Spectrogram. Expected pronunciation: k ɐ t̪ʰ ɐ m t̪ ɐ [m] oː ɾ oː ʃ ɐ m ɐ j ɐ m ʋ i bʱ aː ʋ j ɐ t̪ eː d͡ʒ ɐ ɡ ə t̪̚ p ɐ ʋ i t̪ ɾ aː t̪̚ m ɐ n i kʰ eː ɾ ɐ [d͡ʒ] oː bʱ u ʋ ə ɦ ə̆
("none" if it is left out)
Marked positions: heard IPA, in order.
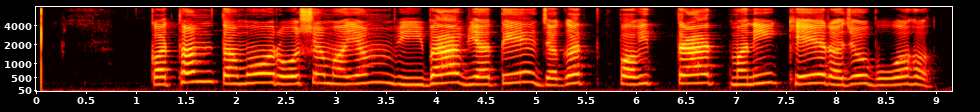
m, d͡ʒ

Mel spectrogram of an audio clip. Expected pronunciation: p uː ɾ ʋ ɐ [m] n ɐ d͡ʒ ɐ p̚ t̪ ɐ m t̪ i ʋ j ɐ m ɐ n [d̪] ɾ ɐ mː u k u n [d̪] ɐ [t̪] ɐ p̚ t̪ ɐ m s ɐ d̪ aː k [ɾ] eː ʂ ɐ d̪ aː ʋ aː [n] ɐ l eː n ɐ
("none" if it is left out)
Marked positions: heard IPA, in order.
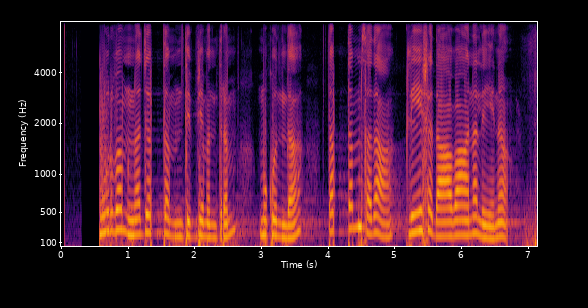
m, t̪, d̪, t̪, l, n

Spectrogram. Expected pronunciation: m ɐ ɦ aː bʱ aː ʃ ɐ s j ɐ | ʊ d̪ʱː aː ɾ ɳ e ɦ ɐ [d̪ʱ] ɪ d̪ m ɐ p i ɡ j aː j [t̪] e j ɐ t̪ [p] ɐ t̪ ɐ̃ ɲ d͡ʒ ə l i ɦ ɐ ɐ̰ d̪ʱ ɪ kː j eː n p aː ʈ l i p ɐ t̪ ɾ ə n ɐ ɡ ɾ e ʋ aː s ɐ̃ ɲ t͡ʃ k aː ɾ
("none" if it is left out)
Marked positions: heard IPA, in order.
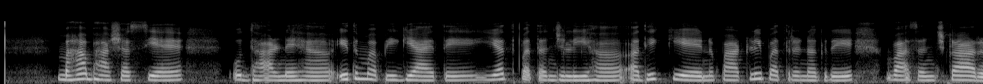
none, t̪, p

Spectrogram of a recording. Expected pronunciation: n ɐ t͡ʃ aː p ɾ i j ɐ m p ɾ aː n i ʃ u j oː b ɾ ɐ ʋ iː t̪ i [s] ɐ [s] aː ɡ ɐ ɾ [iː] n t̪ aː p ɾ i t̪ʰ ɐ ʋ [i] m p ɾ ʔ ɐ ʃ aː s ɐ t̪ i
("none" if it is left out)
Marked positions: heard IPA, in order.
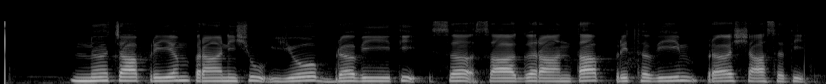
s, s, aː, iː

